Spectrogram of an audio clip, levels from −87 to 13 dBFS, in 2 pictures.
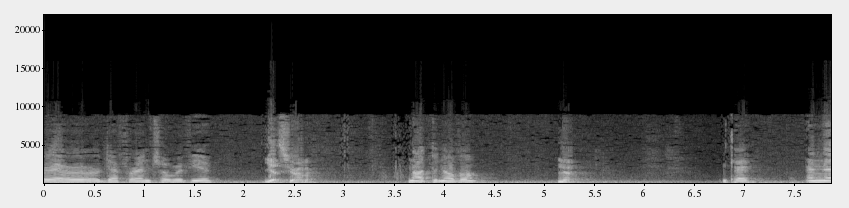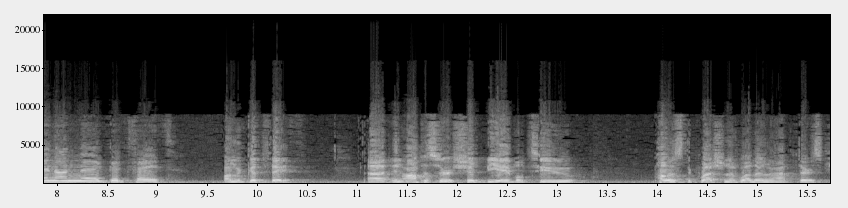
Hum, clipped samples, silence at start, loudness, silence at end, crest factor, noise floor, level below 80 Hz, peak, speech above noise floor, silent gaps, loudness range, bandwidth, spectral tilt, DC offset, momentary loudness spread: none; under 0.1%; 0 s; -10 LUFS; 0 s; 10 dB; -36 dBFS; -44 dBFS; 0 dBFS; 27 dB; none; 6 LU; 10.5 kHz; -5.5 dB/octave; under 0.1%; 22 LU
